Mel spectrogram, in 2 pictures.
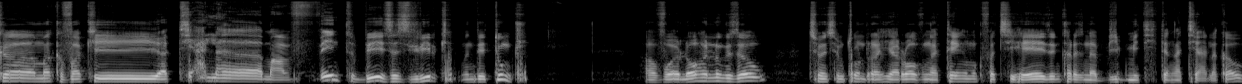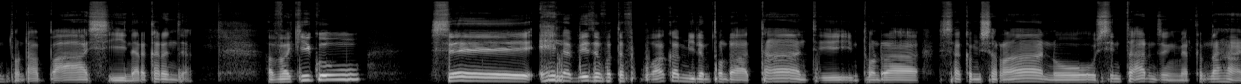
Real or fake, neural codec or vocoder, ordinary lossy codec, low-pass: fake; vocoder, 44.1 kHz, 128 mel bands every 256 samples, BigVGAN v2; none; none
